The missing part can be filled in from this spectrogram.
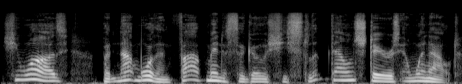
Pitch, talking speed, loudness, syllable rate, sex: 155 Hz, 210 wpm, -17 LUFS, 4.8 syllables/s, male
